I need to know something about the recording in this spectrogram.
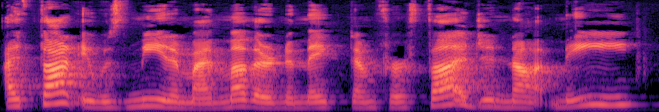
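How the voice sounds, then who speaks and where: A woman reads a children's novel aloud. Her voice is bright and forward, at an average pitch, and her narration is expressive. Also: fairly quick.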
